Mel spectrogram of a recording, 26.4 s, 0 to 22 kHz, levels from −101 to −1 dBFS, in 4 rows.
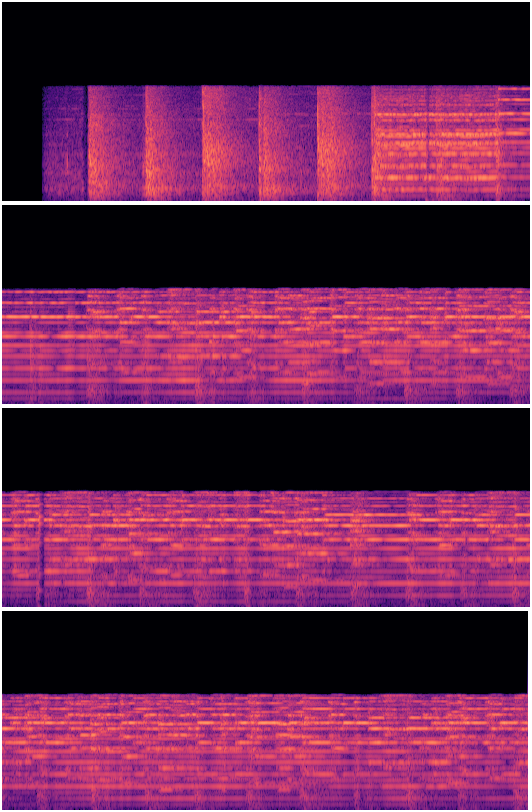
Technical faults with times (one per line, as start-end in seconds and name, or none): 1.01-1.10 burst of packet loss
3.23-3.29 short concealed packet loss
5.30-5.36 short concealed packet loss
7.43-7.54 burst of packet loss
13.66-13.75 burst of packet loss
